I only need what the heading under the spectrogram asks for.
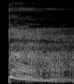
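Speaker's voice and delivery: loud, high mock grunt of effort; straining gym grunt. Pastor acting out the gym guy again, hammed-up grunt. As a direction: blurt a hammed-up flexing grunt. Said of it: "He did it".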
